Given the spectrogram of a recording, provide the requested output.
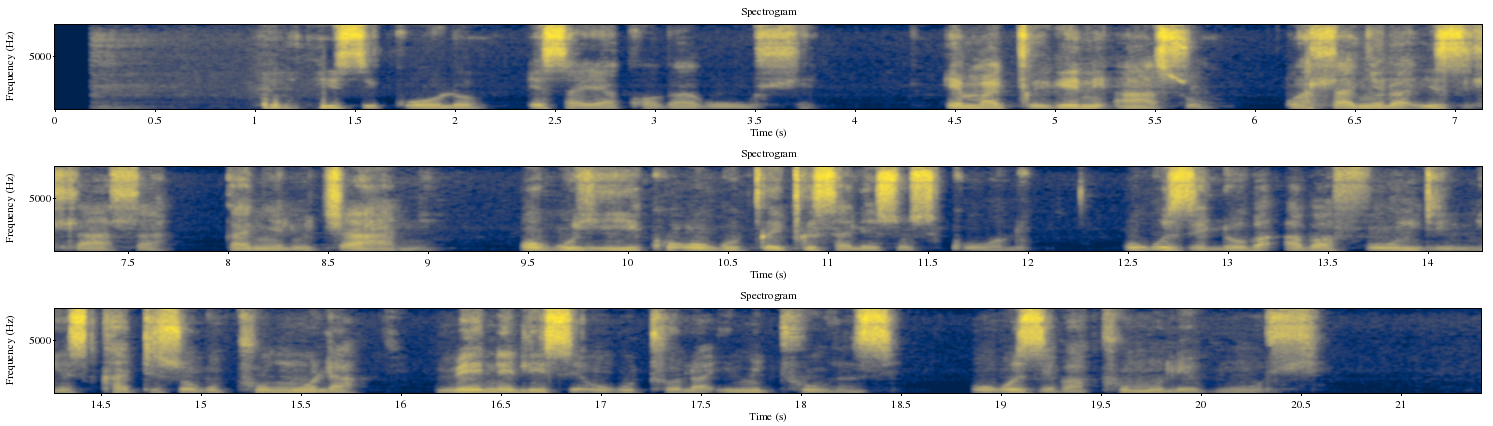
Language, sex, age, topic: North Ndebele, male, 36-49, education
